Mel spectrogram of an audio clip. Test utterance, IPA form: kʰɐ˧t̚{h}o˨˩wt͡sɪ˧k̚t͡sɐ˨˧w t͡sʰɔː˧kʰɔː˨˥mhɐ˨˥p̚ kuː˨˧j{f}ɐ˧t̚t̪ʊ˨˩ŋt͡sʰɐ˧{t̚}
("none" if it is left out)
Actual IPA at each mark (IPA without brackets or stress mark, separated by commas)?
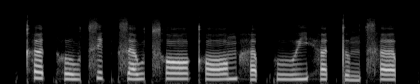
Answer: h, h, p̚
